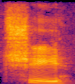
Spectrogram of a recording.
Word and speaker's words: Qi: like the Lumia 920, that has this Qi inductive charging built in, or I pronounced it wrong again, how about that, this Qi charging built in, this is the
